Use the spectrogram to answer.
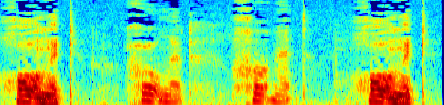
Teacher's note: The back X with a raised W is produced the same as a back X, but with the lips rounded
